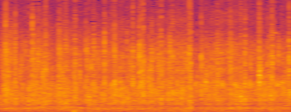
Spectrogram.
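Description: A crowd breaks into steady, dense applause for a steel guitarist, many hands clapping at once in a continuous, even wash of sound that holds at a loud level throughout.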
